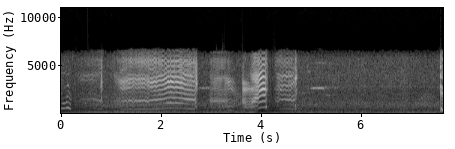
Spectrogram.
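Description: A fox gives high, wavering whines, one drawn out and a shorter rising cry after it.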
